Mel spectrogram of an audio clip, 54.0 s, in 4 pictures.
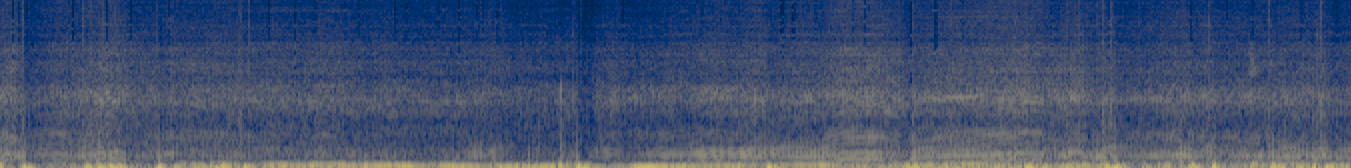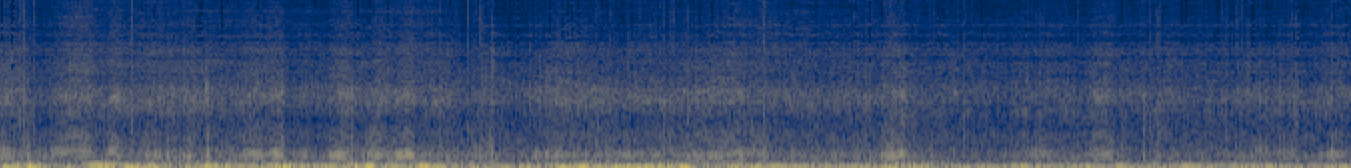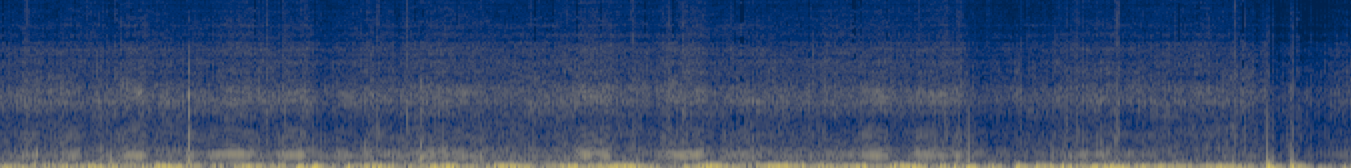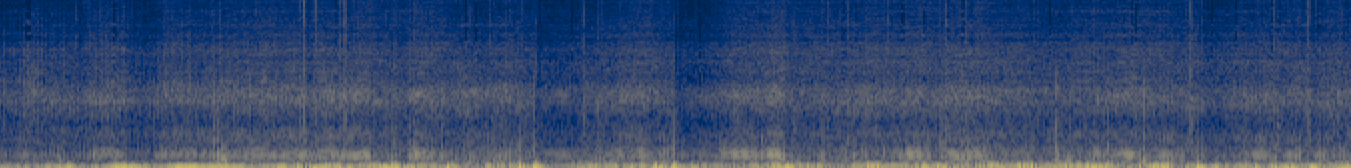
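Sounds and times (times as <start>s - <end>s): heavy low rumble: 0.0s - 54.0s
motorcycle engine revving: 0.0s - 54.0s.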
